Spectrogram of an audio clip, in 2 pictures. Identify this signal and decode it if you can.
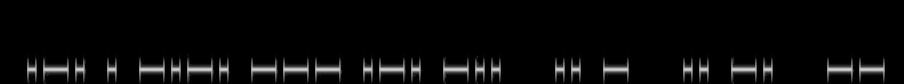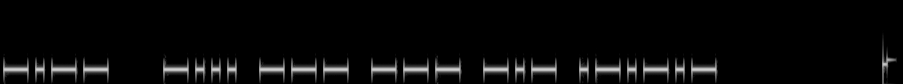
Morse code, heard as a keyed tone, about 15 wpm, 700 Hz. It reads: RECORD IT IN MY BOOK.
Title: Sentences from Top 1000 Words - Review Part 3 - 15wpm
